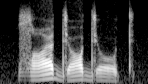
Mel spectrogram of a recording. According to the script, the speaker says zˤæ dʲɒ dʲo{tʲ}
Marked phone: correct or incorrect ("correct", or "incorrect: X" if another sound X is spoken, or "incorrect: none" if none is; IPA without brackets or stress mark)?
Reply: correct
